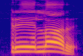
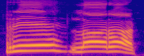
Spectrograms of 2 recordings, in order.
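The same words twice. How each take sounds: First: Said in the usual way. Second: trailer drawn out slowly, syllable by syllable; slow sounding out. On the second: Shown as a demonstration. Teacher slowly sounds out trailer for students. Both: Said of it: "एक एक मात्रा को अलग अलग करके".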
